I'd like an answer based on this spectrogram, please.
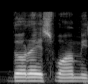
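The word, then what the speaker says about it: Doraiswamy: very hard to pronounce dor Swami so I just simplify in three syllables door rice and whammy so if you just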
